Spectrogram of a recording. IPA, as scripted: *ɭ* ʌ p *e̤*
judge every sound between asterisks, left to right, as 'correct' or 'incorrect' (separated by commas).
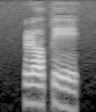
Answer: correct, incorrect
